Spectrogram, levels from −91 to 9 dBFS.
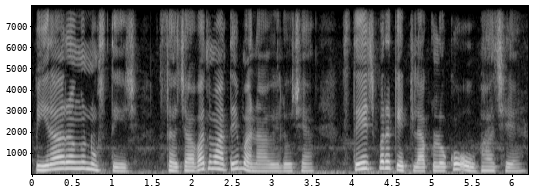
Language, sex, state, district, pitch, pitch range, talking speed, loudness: Gujarati, female, Gujarat, Valsad, 185 Hz, 175-260 Hz, 115 wpm, -14 LUFS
